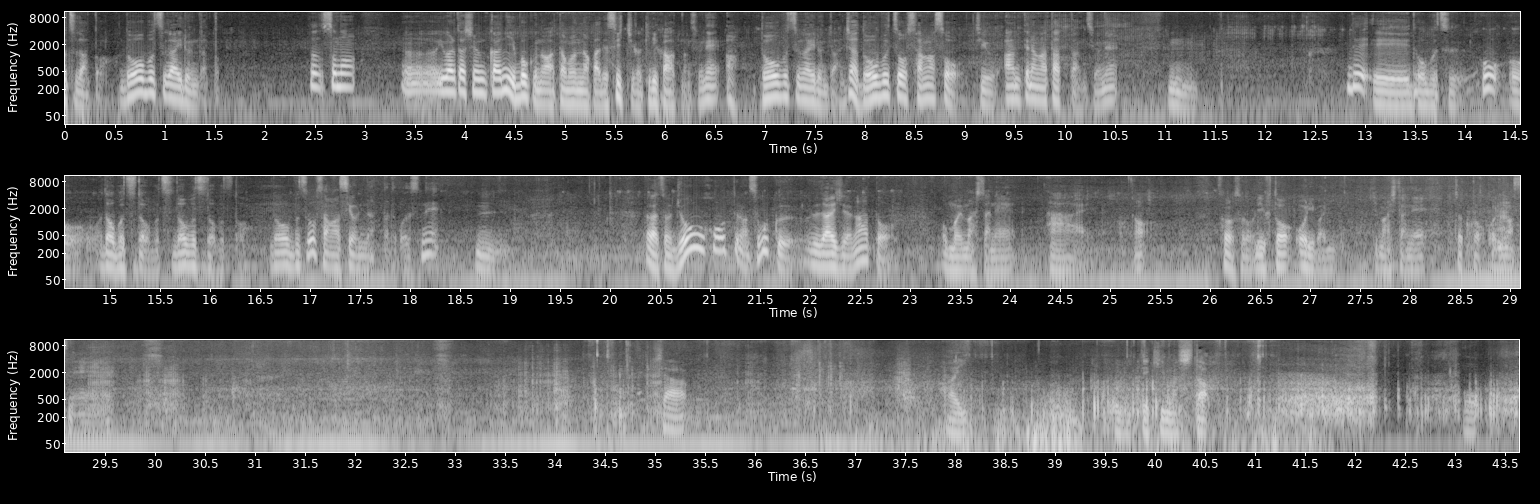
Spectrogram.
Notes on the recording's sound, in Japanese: ゲレンデトーーク＠白馬乗鞍温泉スキー場 大好きなスノーボードをしながら、音声収録してみました。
